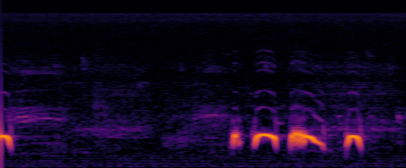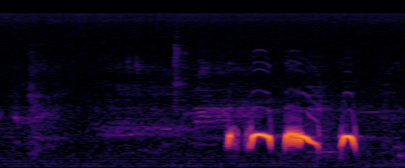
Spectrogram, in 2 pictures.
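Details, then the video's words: Decoy spotted dove, 'giọng đồng còi' voice style, calling keenly to lure wild doves. Two clear phrases of five soft coos, a short lead-in, swelling longer notes and a clipped ending, about four seconds apart, with a quiet background. "Chim Cu Mồi Thúc Gù Và Gáy Gọi Cực Sung"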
